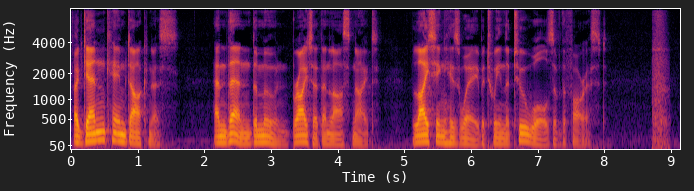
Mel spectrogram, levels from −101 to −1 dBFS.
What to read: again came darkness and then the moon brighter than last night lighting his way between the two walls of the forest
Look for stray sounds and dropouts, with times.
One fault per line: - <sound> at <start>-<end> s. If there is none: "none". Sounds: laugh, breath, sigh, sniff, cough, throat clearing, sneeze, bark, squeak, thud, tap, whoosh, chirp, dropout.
- breath at 8.7-9.0 s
